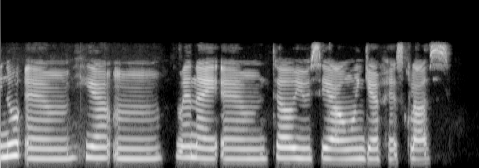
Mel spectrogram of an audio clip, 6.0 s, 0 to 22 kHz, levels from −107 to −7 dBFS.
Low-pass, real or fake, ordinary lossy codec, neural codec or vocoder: none; real; none; none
